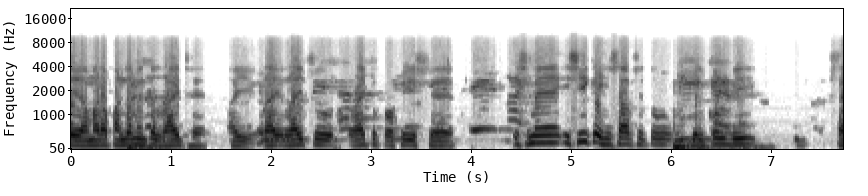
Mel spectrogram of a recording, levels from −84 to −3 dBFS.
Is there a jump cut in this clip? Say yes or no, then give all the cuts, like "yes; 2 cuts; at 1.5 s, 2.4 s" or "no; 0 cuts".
no; 0 cuts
